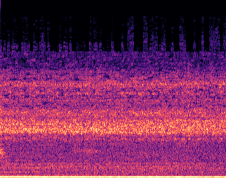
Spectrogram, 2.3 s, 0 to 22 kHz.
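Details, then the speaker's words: 2007 car with a big six-cylinder engine, just started at idle with a maintenance-required warning showing: a loud, steady low drone with a raspy edge from an exhaust leak, which the owner blames on mostly short trips. "you can [Music] hear that don't sound right that's right there is an exhaust leak"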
